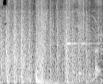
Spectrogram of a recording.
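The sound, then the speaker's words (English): AK starter rifle gunfire in a video game shooter: rapid automatic bursts of many quick, sharp cracking shots, moderately loud, with no one talking over them. “The first thing that I noticed when I got into this game and I got my first frag was how incredibly satisfying at least the AK, the starter weapon, is.”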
